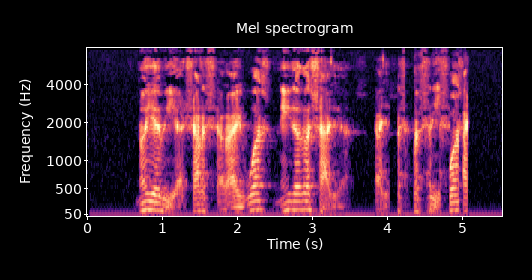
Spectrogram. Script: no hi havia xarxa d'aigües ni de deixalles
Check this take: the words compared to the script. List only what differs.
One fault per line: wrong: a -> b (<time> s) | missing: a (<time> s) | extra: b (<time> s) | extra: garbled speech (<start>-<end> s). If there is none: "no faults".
extra: garbled speech (3.8-5.1 s)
